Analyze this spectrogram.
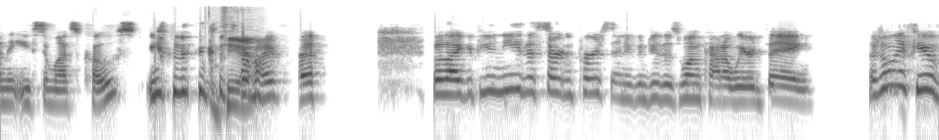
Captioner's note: laughter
